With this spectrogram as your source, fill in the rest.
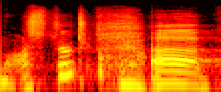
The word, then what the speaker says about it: Mostert: How you say it? Mostert? Mustard on the beat, bro.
